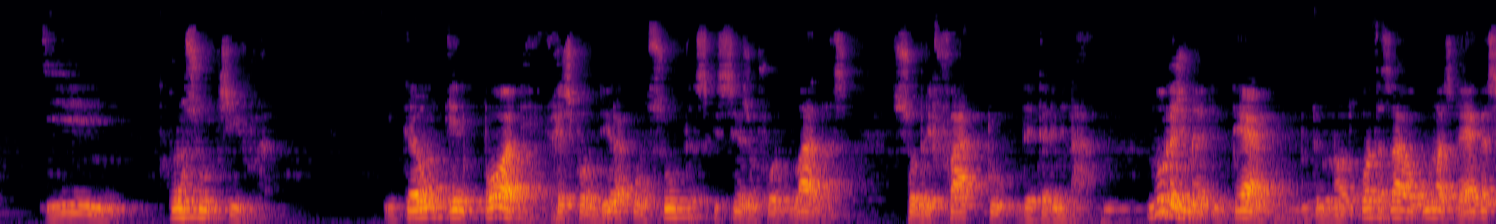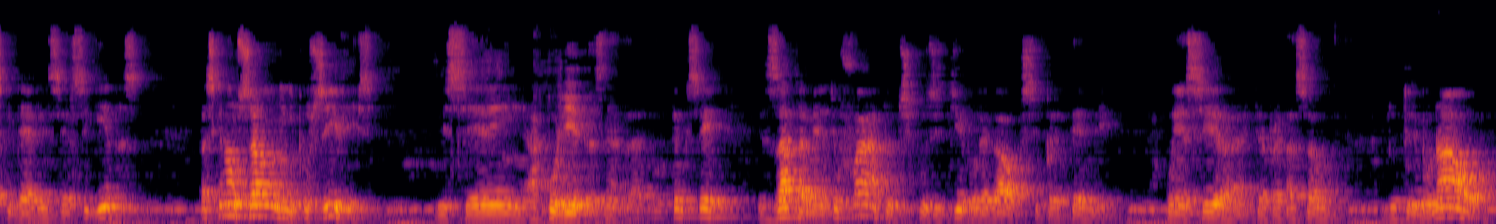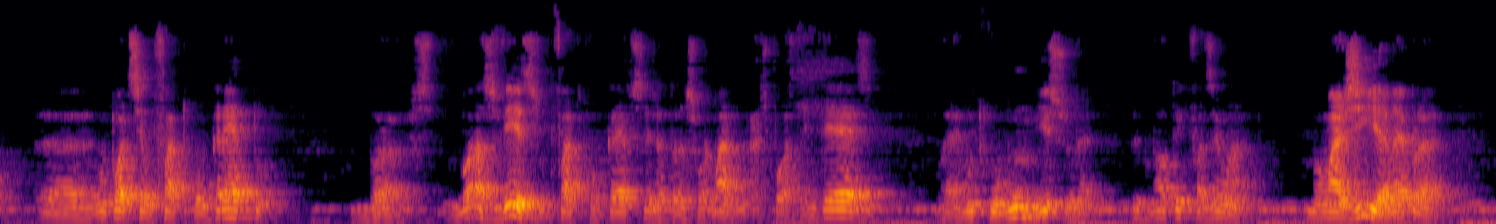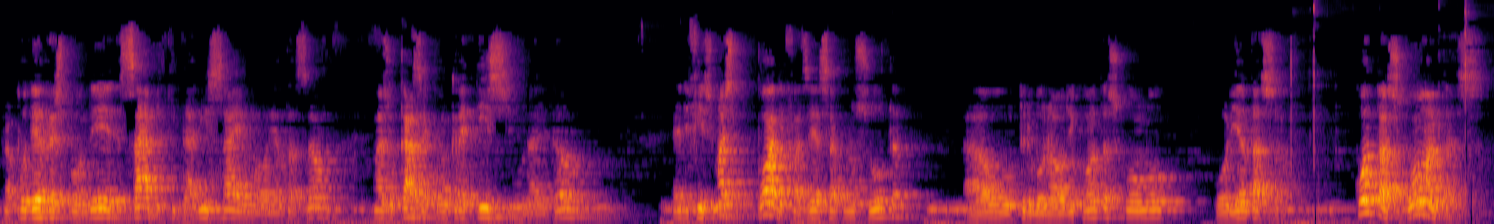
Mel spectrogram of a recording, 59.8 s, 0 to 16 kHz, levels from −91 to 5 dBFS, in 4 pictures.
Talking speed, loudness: 120 wpm, -27 LUFS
